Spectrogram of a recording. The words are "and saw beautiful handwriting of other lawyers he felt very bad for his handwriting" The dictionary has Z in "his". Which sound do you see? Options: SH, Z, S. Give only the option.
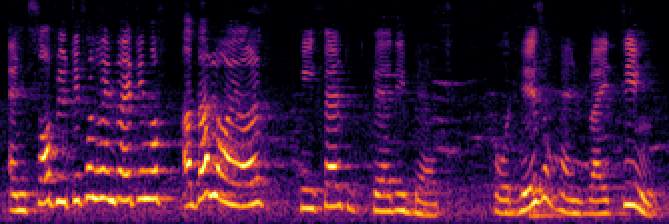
Z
